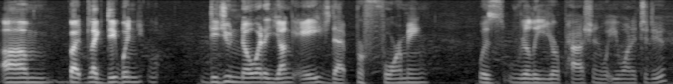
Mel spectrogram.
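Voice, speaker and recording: A man's voice: a little high, little pitch movement, unhurried, a bit bright. A man hosting a podcast from a hotel bar, asking friendly questions with short interested prompts. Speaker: podcast host. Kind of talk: casual interview chat.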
